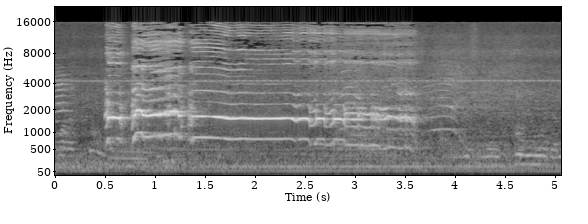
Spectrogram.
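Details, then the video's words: Kukuak Balenggek rooster, endemic to Solok in West Sumatra, at a practice session: after soft clucks, a loud crow of about three seconds holds a level tone, drops slightly partway, then ends with quieter clucking nearby. "latberan ayam kukuak balenggek(akb)"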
